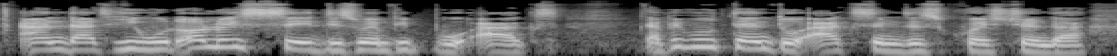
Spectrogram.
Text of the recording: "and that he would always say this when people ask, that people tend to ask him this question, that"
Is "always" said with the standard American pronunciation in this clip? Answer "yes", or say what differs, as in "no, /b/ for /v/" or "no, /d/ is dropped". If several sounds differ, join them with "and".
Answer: yes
